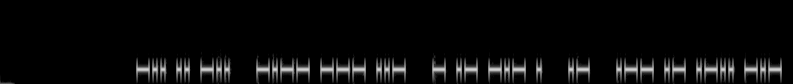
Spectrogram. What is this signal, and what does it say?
Morse code, heard as a keyed tone, about 30 wpm, 700 Hz. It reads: DID YOU TAKE A WALK
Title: Sentences from Top 1000 Words - Review Part 4 - 30wpm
